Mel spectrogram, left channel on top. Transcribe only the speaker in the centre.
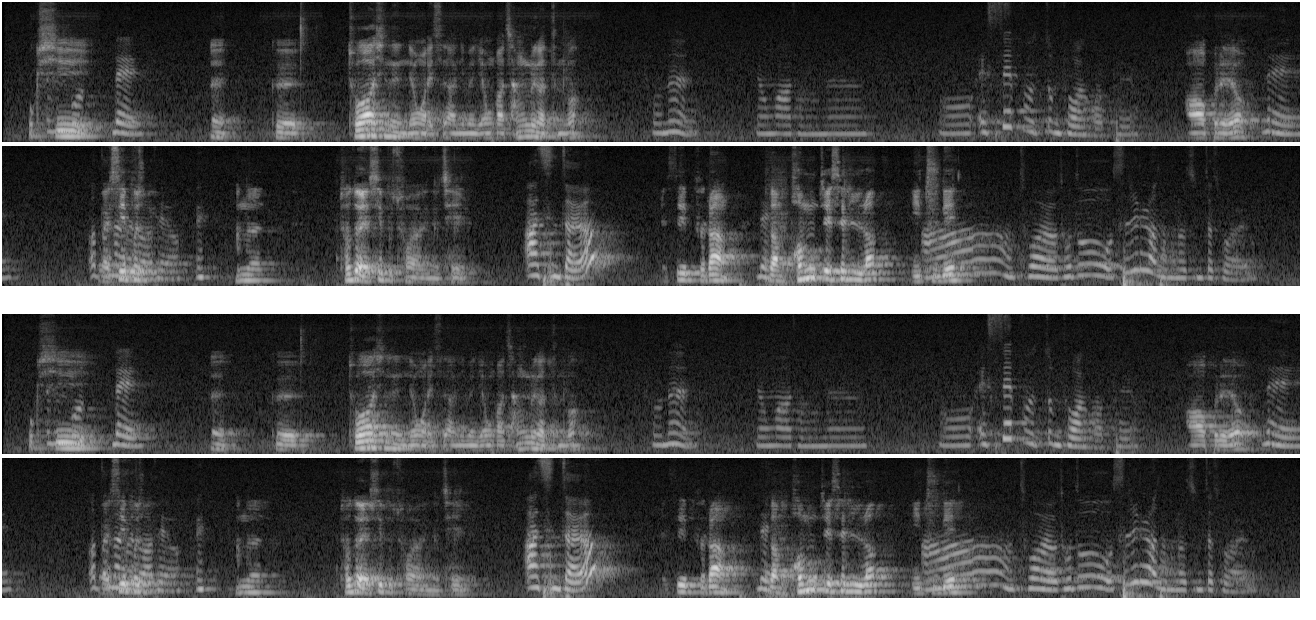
요즘 뭐, 네,
네.
저는 영화 장르, 어, SF 좀 좋아하는 것 같아요.
네. 어떤
장르 좋아하세요?
아, 진짜요?
네.
아,
좋아요. 저도 스릴러 장르 진짜 좋아해요.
